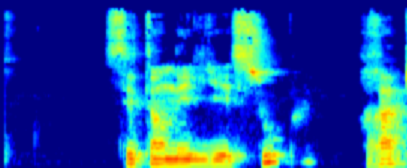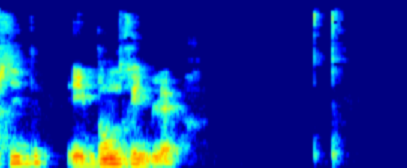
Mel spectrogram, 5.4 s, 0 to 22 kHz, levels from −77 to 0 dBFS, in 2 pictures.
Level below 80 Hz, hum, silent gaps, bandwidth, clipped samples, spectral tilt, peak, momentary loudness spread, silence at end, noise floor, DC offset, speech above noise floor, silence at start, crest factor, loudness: -62 dBFS; none; none; 17 kHz; under 0.1%; -4 dB/octave; -2 dBFS; 16 LU; 0.45 s; -77 dBFS; under 0.1%; 58 dB; 0.05 s; 20 dB; -19 LUFS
